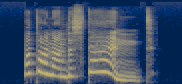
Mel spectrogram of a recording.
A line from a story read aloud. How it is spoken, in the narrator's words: he squeaked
